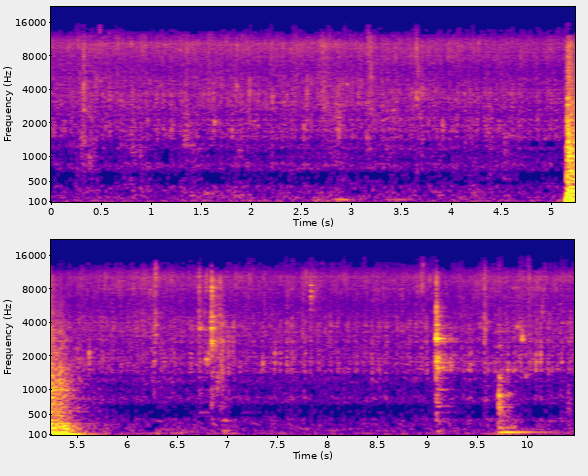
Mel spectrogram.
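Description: Mutton pieces and masala sizzling in hot oil in a metal pot while a spoon stirs them, with one loud knock of the spoon against the pot about halfway and a few lighter clicks near the end.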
